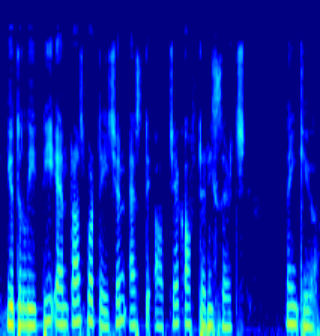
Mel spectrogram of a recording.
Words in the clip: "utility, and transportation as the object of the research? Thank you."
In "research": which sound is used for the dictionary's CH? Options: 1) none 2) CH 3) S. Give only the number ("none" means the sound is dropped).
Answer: 2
